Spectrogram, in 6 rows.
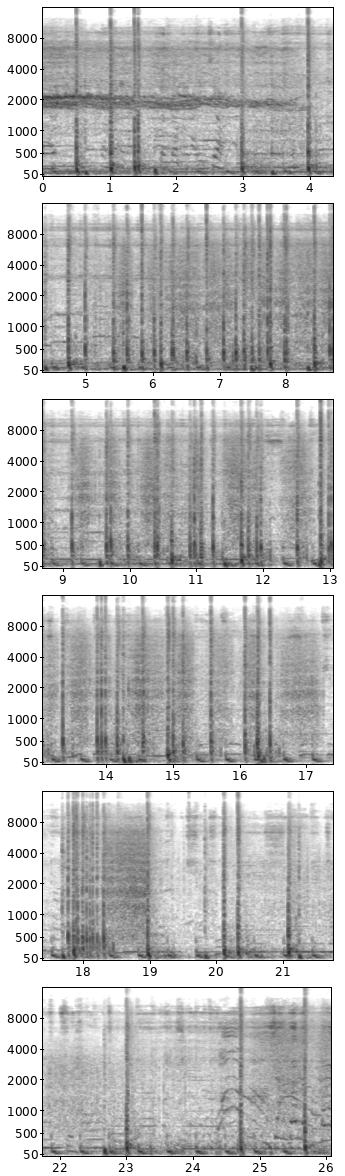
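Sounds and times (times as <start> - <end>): fireworks exploding: 0.0 - 26.0
music playing: 0.0 - 26.0.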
